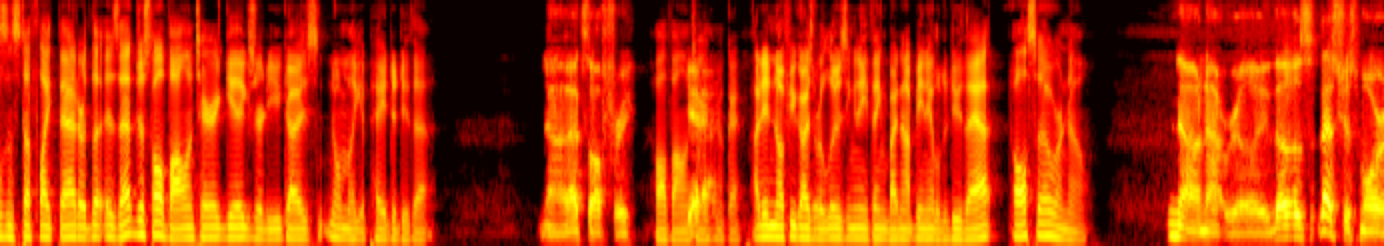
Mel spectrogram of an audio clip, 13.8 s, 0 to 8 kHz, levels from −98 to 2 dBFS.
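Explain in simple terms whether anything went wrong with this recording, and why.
Nothing went wrong here: the speech carries on steadily from beginning to end, and there's no technical problem to point at.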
